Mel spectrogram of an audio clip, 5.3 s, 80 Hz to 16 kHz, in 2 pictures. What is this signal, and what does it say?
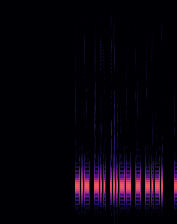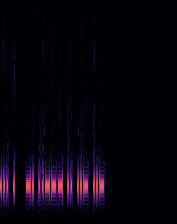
Morse code, heard as a keyed tone, about 52 wpm, 700 Hz. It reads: KD3TC DE N2IUU
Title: USA Callsign DE Callsign - 5 Characters - 50wpm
